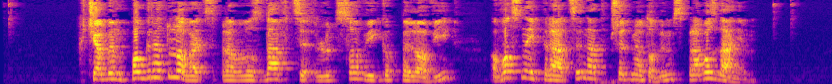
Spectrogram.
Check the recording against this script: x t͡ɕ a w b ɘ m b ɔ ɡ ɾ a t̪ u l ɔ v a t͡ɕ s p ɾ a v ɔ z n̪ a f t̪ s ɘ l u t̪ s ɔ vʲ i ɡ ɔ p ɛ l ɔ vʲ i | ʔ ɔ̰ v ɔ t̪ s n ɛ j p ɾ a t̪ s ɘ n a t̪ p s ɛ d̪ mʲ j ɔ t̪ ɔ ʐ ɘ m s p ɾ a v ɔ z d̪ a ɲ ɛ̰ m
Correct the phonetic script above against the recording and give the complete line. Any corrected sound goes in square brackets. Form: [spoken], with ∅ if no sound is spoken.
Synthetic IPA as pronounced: x t͡ɕ a w b ɘ m [p] ɔ ɡ ɾ a t̪ u l ɔ v a t͡ɕ s p ɾ a v ɔ z [d̪] a f t̪ s ɘ l u t̪ s ɔ vʲ i ɡ ɔ p ɛ l ɔ vʲ i | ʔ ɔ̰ v ɔ t̪ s n ɛ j p ɾ a t̪ s ɘ n a t̪ p [ʂ] ɛ d̪ mʲ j ɔ t̪ ɔ [v] ɘ m s p ɾ a v ɔ z d̪ a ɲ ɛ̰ m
